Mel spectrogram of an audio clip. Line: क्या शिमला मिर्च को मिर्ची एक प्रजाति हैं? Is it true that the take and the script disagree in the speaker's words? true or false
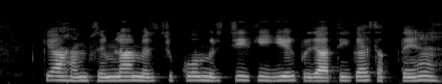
true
